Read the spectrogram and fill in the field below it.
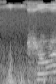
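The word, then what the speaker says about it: Puer: Pure is Latin for boy or youth, it's spelled P-U-E-R.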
